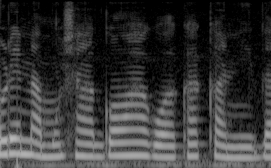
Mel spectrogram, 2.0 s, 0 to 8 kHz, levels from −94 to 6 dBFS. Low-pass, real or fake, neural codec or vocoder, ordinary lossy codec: none; real; none; none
